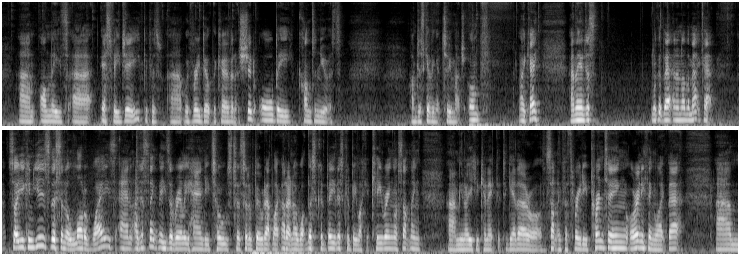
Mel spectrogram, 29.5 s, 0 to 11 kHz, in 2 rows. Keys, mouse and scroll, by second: 0.7-1.6 shift+middle drag, 3.2-3.8 shift+middle drag, 7.4 click, 11.1 middle click, 13.2 alt+q, 14.6 click, 15.3-15.7 drag, 22.2 middle click, 22.4-22.8 shift+middle drag, 22.9-24.6 middle drag, 25.9 alt+q.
